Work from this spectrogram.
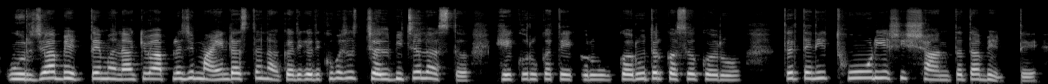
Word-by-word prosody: ऊर्जा 250 +3 +4
भेटते 270 0 +2
म्हणा 250 -3 +2
किंवा 260 -1 +3
आपलं 245 +2 +2
जे 265 +3 0
माइंड 240 +1 +2
असतं 265 +2 0
ना, 240 -4 0
कधी-कधी 235 +1 +2
खूप 270 +1 -3
असं 285 +1 -1 0.2
चलबिचल 260 +4 +2
असतं, 250 -7 -1 0.3
हे 230 0 +3
करू 245 -1 -1
का 245 - 0
ते 235 -1 +3
करू? 220 0 -1 0.2
करू 240 +2 +3
तर 275 - +5
कसं 245 0 +2
करू? 215 -3 0 0.5
तर 275 - +3
त्याने 280 +1 +1
थोडी 300 +1 0
अशी 295 +1 -5
शांतता 225 -1 -2
भेटते 170 -3 -5
245 Hz, 165 wpm, -21 LUFS, 230-270 Hz, 0.5 s, तर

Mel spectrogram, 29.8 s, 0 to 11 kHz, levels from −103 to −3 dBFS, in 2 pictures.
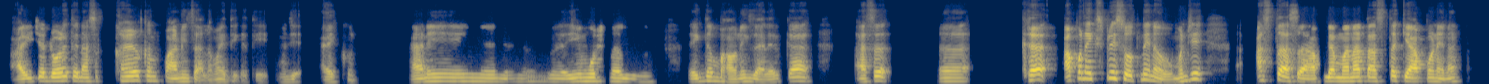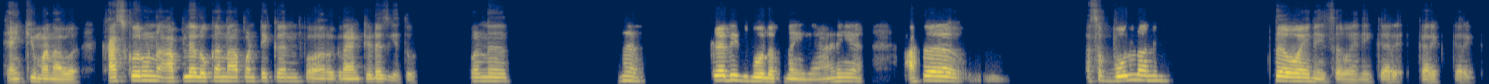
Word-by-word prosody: आईच्या 125 +7 +1
डोळ्यात 155 +2 +4
आहे 155 - +2
ना 140 - 0
असं 135 - -6 0.2
खळकन 165 +1 +1
पाणीच 125 0 0
आलं 90 +1 -6
माहिती 105 0 -9
आहे - - -18
का - - -21
ते - - -15
म्हणजे - - -12 0.3
ऐकून. - - -12 0.6
आणि 130 +3 0 1.2
अ, - - -3
इमोशनल 140 -2 -1 0.7
एकदम 150 +5 -3
भावनिक 115 +4 -2
झाले 105 -3 -3
का 150 0 +3 0.6
असं - - +1 0.6
अ, 130 - -4 0.8
ख - - +2 0.3
आपण 245 - +4
एक्सप्रेस 235 +2 +1
होत 180 +1 +3
नाही 200 -2 +1
ना - - +2
हो. 105 -1 0
म्हणजे 210 - 0 0.6
असतं - - +2
असं - - +2
आपल्या 115 +5 +3
मनात 140 +2 +5
असतं 145 +4 +2
की - - +5
आपण 130 +1 +4
आहे 120 - 0
ना 130 - -3 0.4
थँक 110 0 -5
यू - - +1
म्हणावं. 110 -4 +1 0.3
खास 145 +1 +3
करून 175 -1 +3
आपल्या 135 +2 +2
लोकांना 150 0 +1
आपण 145 0 -1
टेकन 145 -1 -4
फॉर 120 0 -2
ग्रँटेडच 120 +1 -1
घेतो. 100 +1 -11 0.6
पण 145 +1 -3
अ 145 -1 -1 1.2
हं. 165 -2 -1 0.8
कधीच 180 -2 +4
बोलत 140 -3 +4
नाहीये 110 -3 -3
आणि 145 +3 -3 0.6
असं, 160 +1 +5 1.3
असं 150 - -8
बोलला 175 +4 +5
ना 170 - -3 1.2
सवय 150 -4 +6
नाही, 115 -4 -5
सवय 105 -2 -5
नाही. 105 0 -12
Correct, 105 -1 -5
correct, 110 -2 -5
correct. 100 -2 -10
140 Hz, 140 wpm, -22 LUFS, 120-155 Hz, 1.3 s, सवय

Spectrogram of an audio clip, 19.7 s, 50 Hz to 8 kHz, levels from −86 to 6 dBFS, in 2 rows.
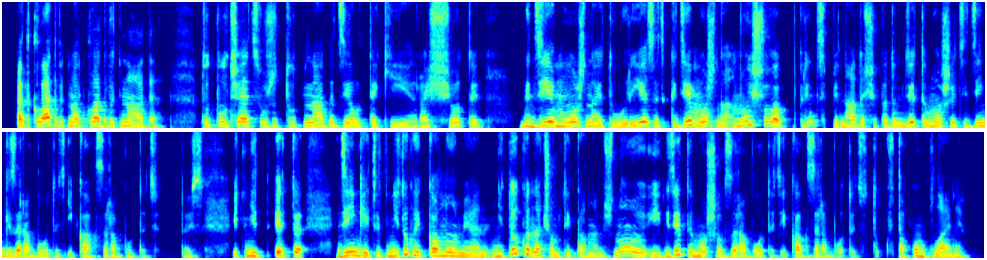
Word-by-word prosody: Откладывать? 240 -5 +5
Ну, 225 - +3
откладывать 220 -1 +1
надо. 190 -5 -2 0.3
Тут 250 -3 -5
получается 230 -2 0
уже, 205 -1 -7
тут 230 +4 -11
надо 210 -1 -1
делать 195 0 -2
такие 180 -2 -5
расчеты, 195 0 -4 0.3
где 220 +5 +4
можно 215 -1 +2
это 195 0 -3
урезать, 205 +2 +2
где 235 +8 +4
можно, 230 -4 -1
но 230 +6 +1
еще 265 -3 -1
вап 205 -2 +3
в - - -19
принципе, 260 -4 -7
надо 200 +3 -1
еще 205 +1 -10
потом, 205 +2 -4
где 220 +4 +4
ты 235 - -5
можешь 210 +1 -1
эти 215 -2 -4
деньги 210 +3 0
заработать 185 -1 -1
и 210 - -11
как 185 -2 -3
заработать. 175 +1 -8 0.2
То - - -12
есть, 175 0 -2 0.3
это 220 +1 -4
не 225 - +5
т 220 -1 -17
это 225 -2 +5 0.3
деньги- 225 +2 +4
это 195 -1 -1
ведь 195 - -8
не 210 +1 +3
только 305 -5 +3
экономия, 215 -6 +4
не 200 +3 -1
только 325 - +4
на 225 -1 +3
чем 210 -4 -3
ты 190 - -6
экономишь, 180 -1 -6
но 240 -2 +2
и 200 0 -3
где 195 +10 +3
ты 265 -7 -2
можешь 230 +4 0
их 200 - -3
заработать 185 -1 -3
и - - -9
как 195 -3 -1
заработать. 175 +1 -7
Только - - -16
в - - -13
таком 190 0 +1
плане. 180 -2 -1
205 Hz, 205 wpm, -24 LUFS, 185-225 Hz, 0.3 s, Откладывать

